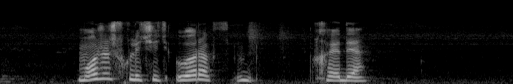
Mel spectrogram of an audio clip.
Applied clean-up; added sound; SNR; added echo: none; none; none; none.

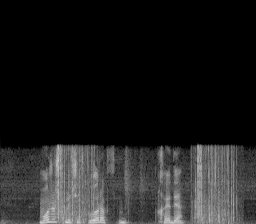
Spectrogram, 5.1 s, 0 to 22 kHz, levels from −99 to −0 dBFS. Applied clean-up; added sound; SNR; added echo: none; Crackle / Crushing / Wood; 2 dB; none.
